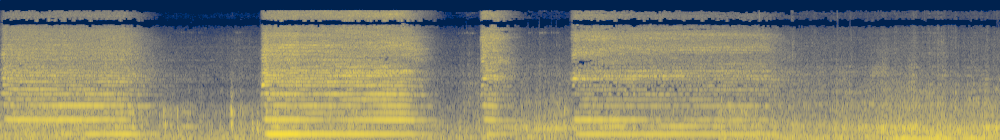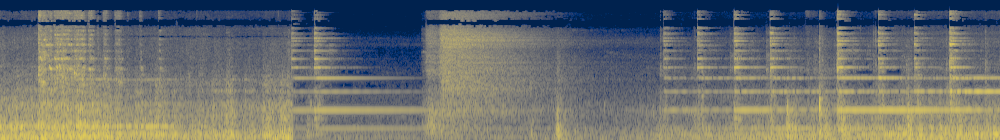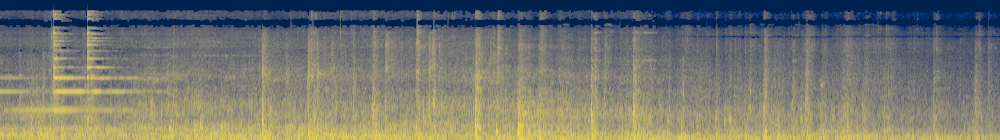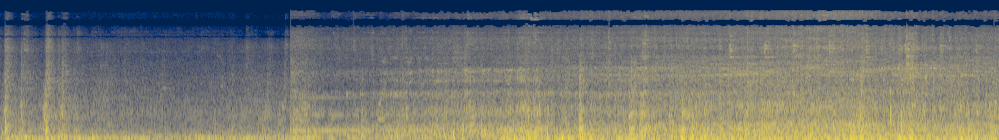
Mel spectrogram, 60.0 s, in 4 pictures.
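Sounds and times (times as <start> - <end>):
multi-note train horn blasts: 0.0 - 2.5, 3.9 - 6.6, 7.2 - 7.8, 8.6 - 12.0, 49.4 - 51.0
train wheels rumbling on rail: 0.0 - 20.3, 21.3 - 59.9
wheels clacking over rail joints: 6.4 - 20.3, 24.8 - 46.7, 48.4 - 59.9.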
